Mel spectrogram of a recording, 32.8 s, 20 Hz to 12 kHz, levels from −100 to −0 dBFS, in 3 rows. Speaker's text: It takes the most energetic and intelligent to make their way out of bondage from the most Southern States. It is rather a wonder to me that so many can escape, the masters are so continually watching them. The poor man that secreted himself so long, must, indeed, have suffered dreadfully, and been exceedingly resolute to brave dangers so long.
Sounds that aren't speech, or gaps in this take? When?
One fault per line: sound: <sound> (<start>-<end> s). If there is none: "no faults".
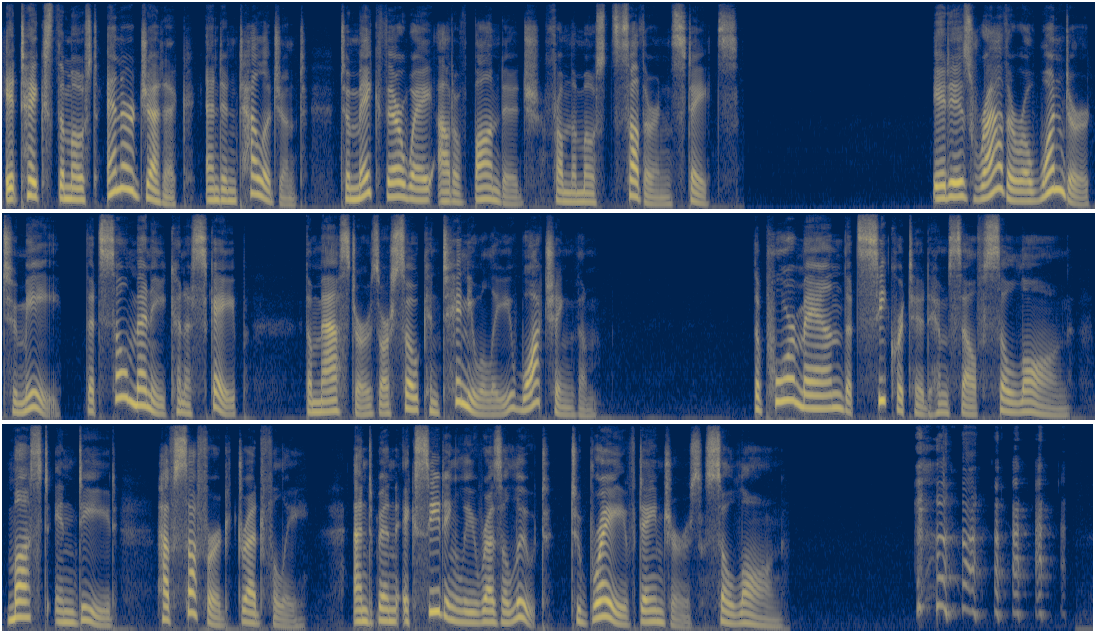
sound: laugh (31.0-32.5 s)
